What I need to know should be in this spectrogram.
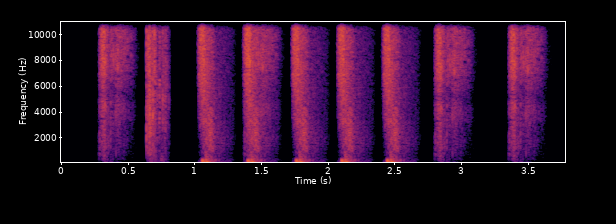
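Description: A pickaxe hits blocks with quick, heavy thuds.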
